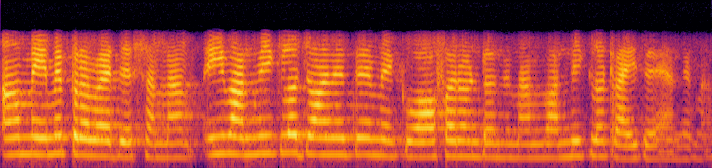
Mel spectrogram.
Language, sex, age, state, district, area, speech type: Telugu, female, 18-30, Telangana, Mahbubnagar, urban, conversation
